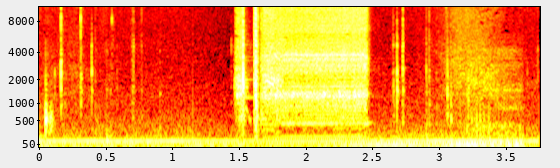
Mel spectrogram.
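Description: A camera shutter firing at 1/500 second under a duvet: a couple of sharp clicks followed by a loud, steady mechanical whirring burst lasting almost a second, over a low background hum.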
